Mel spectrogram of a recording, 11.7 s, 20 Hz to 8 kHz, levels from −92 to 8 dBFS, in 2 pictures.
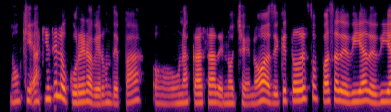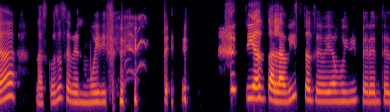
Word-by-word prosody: ¿no? 215 +2 -8
Que 240 -1 -3
¿A 230 - -1
quién 270 +3 -2
se 345 - -1
le 310 - +4
ocurre 205 -4 -1
ir 220 - 0
a 210 - +2
ver 170 0 -3
un 200 0 -8
depa 200 +8 -5
o 175 -2 -11
una 195 +2 -4
casa 195 +1 0
de 180 -2 -3
noche, 185 -1 -6
no? 190 +7 +1
Así 195 -5 +2
que 240 +4 -1
todo 235 +2 +3
esto 280 +1 -4
pasa 235 0 +1
de 215 -3 +2
día, 225 +3 +1
de 195 -3 0
día 230 - +3 0.3
las 180 -1 -7
cosas 260 +9 -6
se 260 -4 -1
ven 205 -1 -3
muy 205 +2 -2
diferente. 210 +2 -4 1.8
Sí, 285 +1 +6
hasta 275 -2 +8
la 215 -1 +8
vista 265 - 0
se 225 -2 -3
veía 215 0 0
muy 220 0 -6
diferente 215 -2 -4
215 Hz, 210 wpm, -23 LUFS, 195-240 Hz, 1.8 s, hasta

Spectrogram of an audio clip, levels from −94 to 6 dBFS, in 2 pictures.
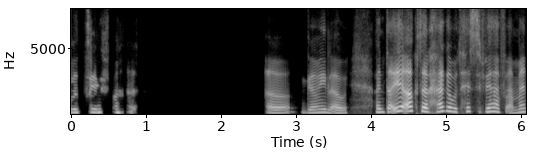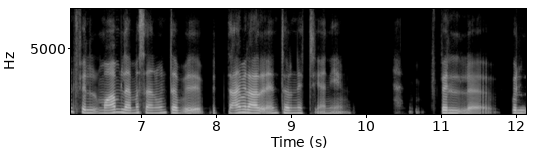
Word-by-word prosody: لطيفة. 235 +1 -4 2.0
أ 205 -1 -2 0.2
جميل 220 +1 -3
أوي. 195 0 -2 0.4
أنت 250 +1 -1
إيه 330 +4 +10
أكتر 315 -3 +6
حاجة 300 +3 +4
بتحس 295 0 -1
فيها 280 +1 +3
في - - -6
أمان 255 +5 -1
في 255 -3 -6
المعاملة 205 +1 -2
مثلًا 205 -1 -5
وأنت 210 0 -5
ب 195 - -4
بتتعامل 200 +4 -2
على 195 -1 +2
الإنترنت؟ 195 -1 -6
يعني 195 +4 -12
م 220 - -22 1.2
في 200 - +1
ال 195 -1 -6 0.6
في 200 - -3
215 Hz, 125 wpm, -23 LUFS, 200-255 Hz, 2.0 s, إيه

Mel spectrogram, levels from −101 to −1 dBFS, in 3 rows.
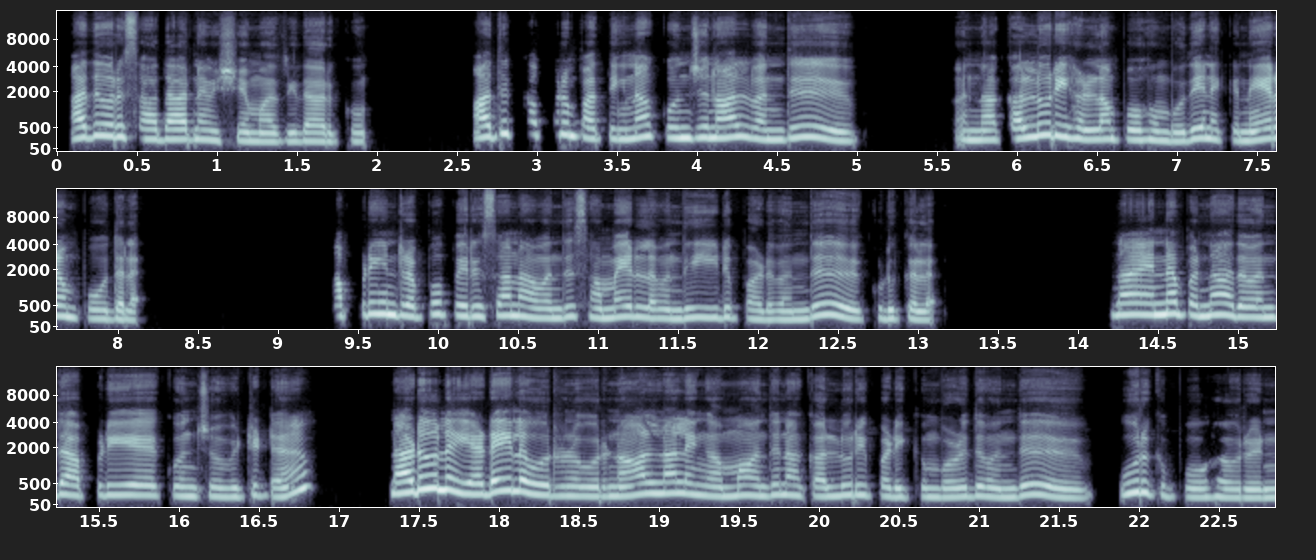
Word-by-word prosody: அது 270 - +1
ஒரு 285 - +2
சாதாரண 230 0 +1
விஷயம் 195 -1 -1
மாதிரி 185 0 -3
தான் 185 - 0
இருக்கும். 185 +1 -9 0.7
அதுக்கப்புறம் 330 -1 -2
பாத்தீங்கன்னா 240 +2 0
கொஞ்ச 255 0 +3
நாள் 275 +2 +3
வந்து, 225 +5 -1 1.1
நான் 215 0 -3
கல்லூரிகள்லாம் 245 -5 +2
போகும்போது 210 -1 -1
எனக்கு 215 -4 -5
நேரம் 240 0 +2
போதல. 185 -3 -2 1.3
அப்டின்றப்போ 285 -2 +1
பெருசா 255 +1 0
நான் 225 -3 0
வந்து 210 +3 -2
சமையல்ல 225 +1 0
வந்து 200 +2 -2
ஈடுபாடு 210 -5 -4
வந்து 190 +8 -1 0.3
குடுக்கல. 195 -3 -3 1.2
நான் 285 0 +4
என்ன 290 +2 +5
பண்ணேன், 275 +1 +2
அத 245 - +1
வந்து 230 +2 0
அப்டியே 230 +1 0 0.2
கொஞ்சம் 205 -2 -3
விட்டுட்டேன். 200 - -2 0.6
நடுவுல 345 +6 +8 0.2
இடையில 305 +5 +6
ஒரு 225 -2 -1 0.2
ஒரு 205 0 -2
4 250 +5 +1
நாள் 270 0 +2
எங்க 225 -3 -2
அம்மா 220 +3 -1
வந்து 220 +2 -3
நான் 225 -3 -4
கல்லூரி 225 +4 -2
படிக்கும்பொழுது 195 +1 -3
வந்து, 190 +5 -1 0.6
ஊருக்கு 275 -7 0
போக 185 0 -4 0.2
ஒரு 180 0 -2
230 Hz, 135 wpm, -23 LUFS, 200-260 Hz, 1.3 s, நடுவுல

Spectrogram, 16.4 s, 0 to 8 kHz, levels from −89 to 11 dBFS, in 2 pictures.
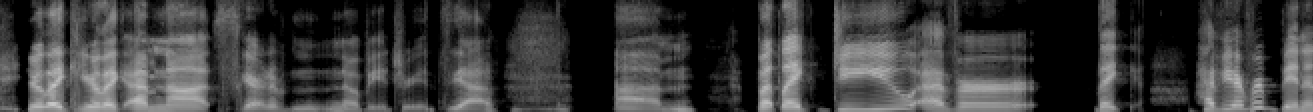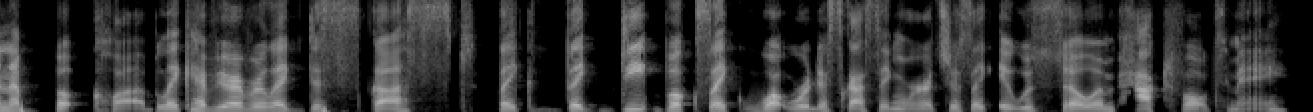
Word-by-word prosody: You're 225 -1 +4
like 215 0 +9
you're 220 -1 +5
like, 200 -1 +8
"I'm 180 0 +5
not 170 -2 +4
scared - - -4
of - - -10
n - - -16
no - - -9
beach - - -12
reads," - - -19
yeah. - - -3 0.8
Um, 145 - -6 0.4
but 250 -1 +6
like, 240 -3 +9
do 240 - +2
you 265 +5 +3
ever 220 0 +1 0.4
like, - - 0 0.3
have 235 -1 0
you 265 - +7
ever 380 +8 +1
been 205 0 +3
in 205 -1 -1
a 185 - +1 0.2
book - - -2
club? - - -9
Like 170 +1 -3
have 205 -2 -3
you 220 - 0
ever, 225 +1 0
like, 195 -6 -4
discussed, 165 -2 -6
like 155 -2 -5 0.2
like, 175 -3 -1 0.2
deep 235 -5 0
books, 210 0 -2
like, 170 -2 -1
what 175 +3 -2
we're 160 -1 -4
discussing 145 -2 -6
where - - -8
it's - - -9
just, 155 0 -10
like, 145 - -8
"It 175 - -6
was 190 -1 -10
so 155 +1 -4
impactful 170 - -4
to - - -19
me"? 95 0 -14
200 Hz, 190 wpm, -24 LUFS, 165-225 Hz, 0.8 s, like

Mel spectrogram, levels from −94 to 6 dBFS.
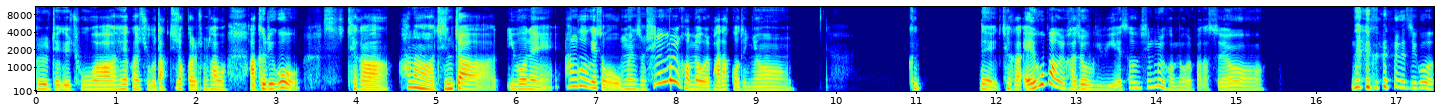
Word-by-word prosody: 을 180 -1 +1
되게 160 -1 -2
좋아해 165 +2 +1
가지고 170 -3 -3
낙지 140 -1 -4
젓갈을 165 -4 0
좀 180 -3 -8
사와 170 -2 0 0.3
아 155 - +5
그리고 185 +6 +4 0.6
제가 160 -5 +2
1 210 -9 +3
진짜 185 0 +3 0.2
이번에 180 +5 -1
한국에서 275 -5 0
오면서 170 - -2
식물 430 - +3
검역을 170 - +1
받았거든요. 140 -3 -3 1.5
그 - - -6 0.7
네. 175 -4 0
제가 175 -5 -3
애호박을 260 - +5
가져오기 165 -3 -2
위해서 155 +9 -7
식물 250 +3 -5
검역을 145 -5 -9
받았어요. 150 0 -6 1.1
네. 245 - +2 0.4
그래가지고 215 -6 -5
175 Hz, 255 characters per minute, -24 LUFS, 155-210 Hz, 1.5 s, 아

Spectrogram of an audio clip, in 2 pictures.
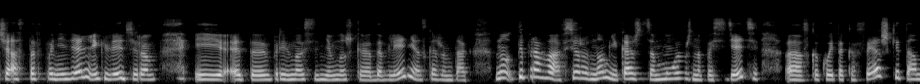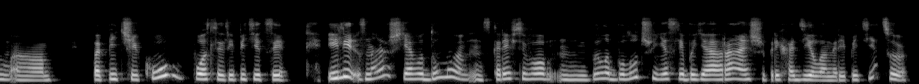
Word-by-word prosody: часто 250 0 +2
в 250 - -18
понедельник 250 +3 +2
вечером, 235 -2 +1 0.4
и 225 0 +2
это 220 0 +2
приносит 230 -1 -1
немножко 215 -1 -2
давление, 210 - -1
скажем 215 -2 -5
так. 195 -1 -6 0.2
Ну, 290 +2 0
ты 345 - +3
права, 310 -9 +2
всё 295 +8 -1
равно, 265 0 +1
мне 270 -7 0
кажется, 255 -1 0
можно 255 -1 -1
посидеть, 225 +6 -2 0.2
а, 210 - +3
в 205 - -16
какой-то 220 0 -2
кафешке, 310 - -1
там, 235 -5 -2
э, 195 0 -2 0.4
попить 225 +3 +2
чайку 305 - +2
после 240 -2 +5
репетиции. 220 -2 0 0.4
Или, 315 +6 +6
знаешь, 295 - -2
я 250 0 +4
вот 245 -2 +2
думаю, 290 0 -1
м, 215 - -4
скорее 230 +5 0
всего, 255 -1 +1 0.2
м, 210 -1 -2
было 260 +5 0
бы 235 -1 -2
лучше, 315 +4 -3
если 250 0 0
бы 230 0 +1
я 225 -1 +4
раньше 240 0 0
приходила 210 -2 0
на 185 - -3
репетицию, 210 - -2
235 Hz, 160 wpm, -20 LUFS, 215-260 Hz, 0.4 s, Или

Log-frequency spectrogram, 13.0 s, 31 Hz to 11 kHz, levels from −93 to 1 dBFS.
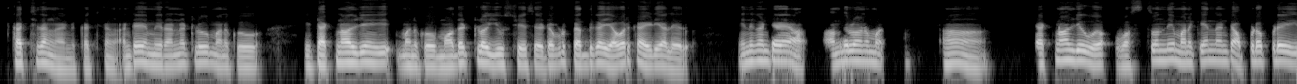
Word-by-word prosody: ఖచ్చితంగా 135 -3 +1
అండి, 95 0 -8
ఖచ్చితంగా. 100 +1 -7
అంటే 115 +7 +1 0.2
మీరన్నట్లు 125 +4 -1
మనకు 110 -1 -3 0.6
ఈ - - -3
టెక్నాలజీ 145 +3 +4 0.4
మనకు 115 -1 -1 0.2
మొదట్లో 135 +5 +2
యూజ్ 125 -1 -1
చేసేటప్పుడు 120 +2 0
పెద్దగా 135 +4 +3
ఎవరికి 135 +5 +2
ఐడియా 120 +1 +1
లేదు. - - 0 0.5
ఎందుకంటే 160 +3 +2 0.2
అ - - +3 0.3
అందులోనే 155 +4 +2
మన - - -2 0.7
ఆ! - - +1 0.9
టెక్నాలజీ 165 +5 +2
వ - - +3 0.3
వస్తుంది 165 - -3
మనకేందంటే 155 +3 -2
అప్పుడప్పుడే 150 +1 +1
135 Hz, 120 wpm, -24 LUFS, 115-155 Hz, 0.9 s, టెక్నాలజీ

